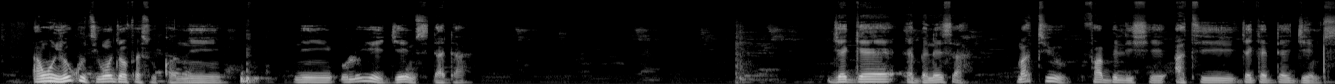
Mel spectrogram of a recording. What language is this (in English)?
Yoruba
